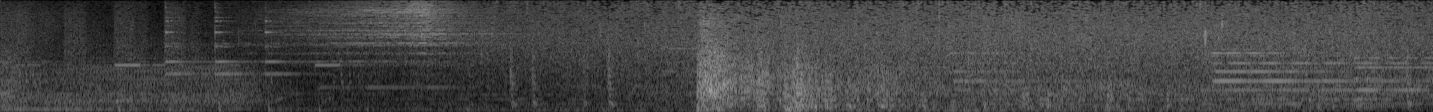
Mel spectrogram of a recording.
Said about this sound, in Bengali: কড়কড় করে বাজ পড়ার শব্দে চমকে উঠে ঘুম ভেঙে গেল নীলুর।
